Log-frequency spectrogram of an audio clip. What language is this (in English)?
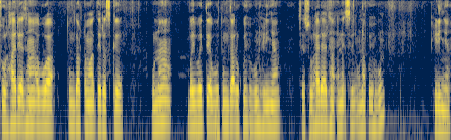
Santali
